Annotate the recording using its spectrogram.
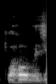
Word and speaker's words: Błachowicz: Błachowicz. He's a title contender. I got to pronounce it properly.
